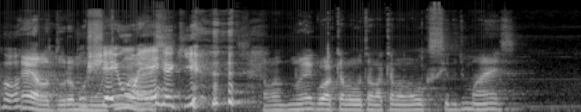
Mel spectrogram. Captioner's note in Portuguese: risadas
